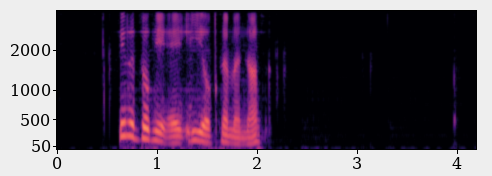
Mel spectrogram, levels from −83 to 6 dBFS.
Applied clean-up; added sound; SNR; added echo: neural separator model SepFormer WHAMR!.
